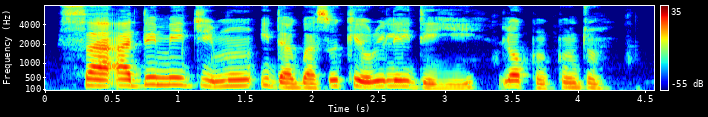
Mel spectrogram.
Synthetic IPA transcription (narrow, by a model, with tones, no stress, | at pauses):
sa˧ʔa˧de˦me˦d͡ʒi˦˨mũ˦i˦˨da˨ɡ͡ba˨so˨˦ke˦˨o˧ɾi˦le˦i˦˨de˨ji˨˦ | lɔ˦kũ˨kũ˦dũ˦˨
